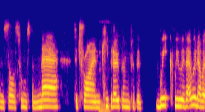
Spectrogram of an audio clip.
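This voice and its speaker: The speaker is a woman with a London accent. Her pitch sits in the middle range. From London, England. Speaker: tour manager. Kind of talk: casual interview chat. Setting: video call. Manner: hesitant, many fillers and repetitions.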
